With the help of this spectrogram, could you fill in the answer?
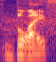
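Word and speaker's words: Blaidd: But it's pronounced Blythe. Blythe.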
